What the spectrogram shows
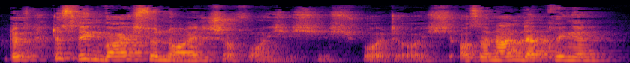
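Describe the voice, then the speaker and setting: A woman voicing a lonely, sheepish fox who talks softly and hesitantly, with stammers, in a storybook reading. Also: mid-range voice, moderate pace, close to an everyday voice. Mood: remorseful. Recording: roomy echo.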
